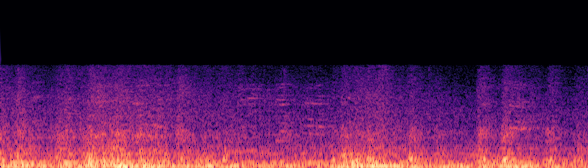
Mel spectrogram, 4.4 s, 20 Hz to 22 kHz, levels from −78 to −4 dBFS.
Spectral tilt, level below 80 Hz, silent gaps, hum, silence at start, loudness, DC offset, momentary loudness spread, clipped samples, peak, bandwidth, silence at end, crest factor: -9.5 dB/octave; -18 dBFS; none; none; 0 s; -21 LUFS; under 0.1%; 8 LU; under 0.1%; -2 dBFS; 5.4 kHz; 0 s; 14 dB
